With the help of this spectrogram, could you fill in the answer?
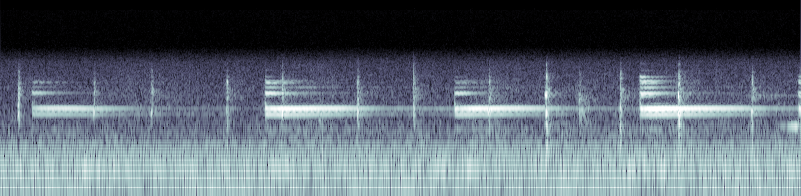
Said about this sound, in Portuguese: O relógio bateu meia-noite.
